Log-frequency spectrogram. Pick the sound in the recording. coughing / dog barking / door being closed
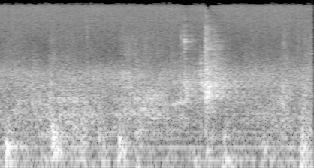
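door being closed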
